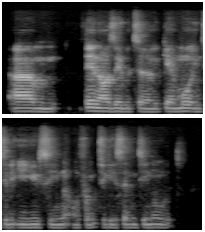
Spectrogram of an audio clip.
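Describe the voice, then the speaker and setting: A man with a British accent speaks at a fairly low pitch. His intonation is flat and monotone. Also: fairly quick pace. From UK. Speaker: esports gamer. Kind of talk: casual interview.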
